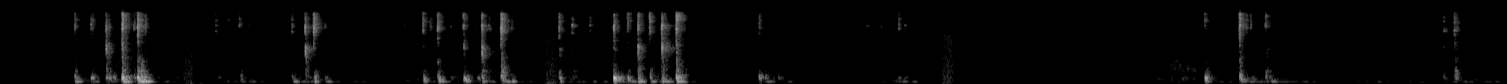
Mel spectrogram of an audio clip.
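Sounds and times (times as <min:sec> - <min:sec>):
computer keyboard typing: 0:00.8 - 0:01.6, 0:02.2 - 0:03.4, 0:04.1 - 0:06.9, 0:12.1 - 0:12.8.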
